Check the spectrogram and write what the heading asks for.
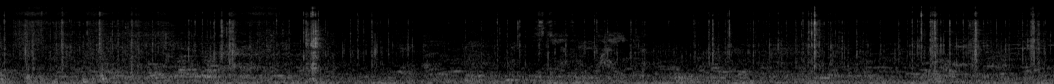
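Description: A 3x3 Rubik's cube being turned quickly by hand: scattered plastic clicks and clacks as the layers turn, with a sharper click about three seconds in and another around eight seconds.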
